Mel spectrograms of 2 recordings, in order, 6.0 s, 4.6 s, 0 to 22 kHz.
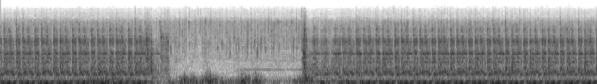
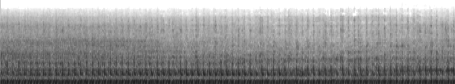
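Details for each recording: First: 1989 Yamaha 30 hp two-stroke outboard, first start after exhaust gasket/seal repair: steady rhythmic cranking, about three turns a second, with no firing; won't start because the idle was off, so no gas was getting through. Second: 1989 Yamaha 30 hp two-stroke outboard after exhaust seal repair, in neutral: strong, even burble at a steady fast idle, no misses or sputter; exhaust now exits only through the propeller, gasket leak fixed.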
